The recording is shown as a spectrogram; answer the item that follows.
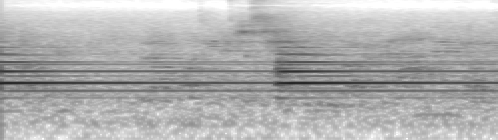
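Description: A bell chimes during a yoga class, its ringing tone sustained and slowly fading, with a second strike around the midpoint that swells briefly before decaying again.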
